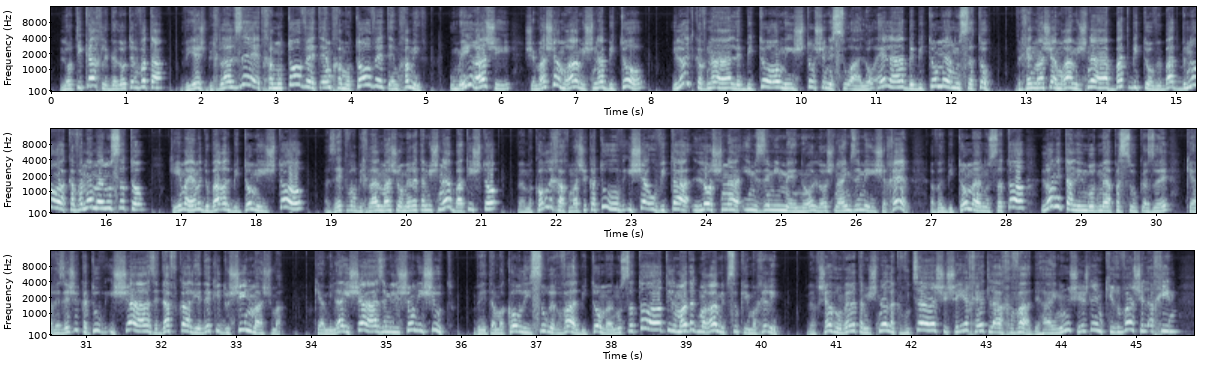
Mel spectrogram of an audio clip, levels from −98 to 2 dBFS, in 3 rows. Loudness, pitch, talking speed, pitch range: -15 LUFS, 205 Hz, 160 wpm, 175-245 Hz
